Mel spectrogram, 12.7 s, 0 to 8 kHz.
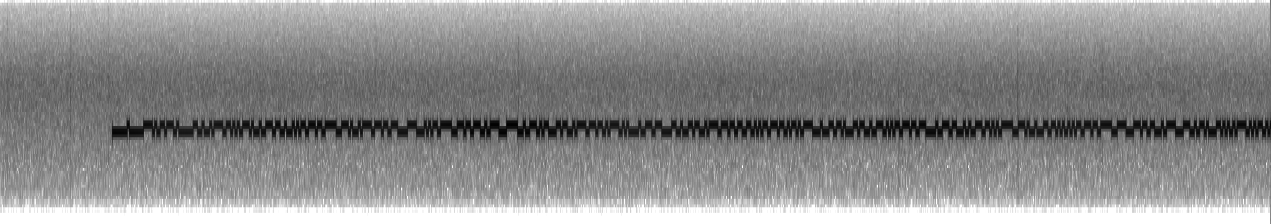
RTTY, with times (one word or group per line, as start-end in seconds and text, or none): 1.9-3.1 PERHAPS
3.3-3.7 THE
3.9-4.6 MOST
4.7-5.9 NOTABLE
6.1-7.2 EXAMPLE
7.4-7.7 IS
7.9-9.0 DOUGLAS
9.2-10.8 MACARTHURS
11.0-11.3 TO
11.5-12.7 …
